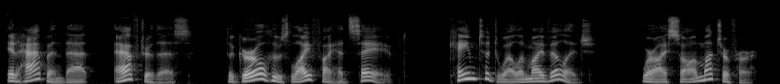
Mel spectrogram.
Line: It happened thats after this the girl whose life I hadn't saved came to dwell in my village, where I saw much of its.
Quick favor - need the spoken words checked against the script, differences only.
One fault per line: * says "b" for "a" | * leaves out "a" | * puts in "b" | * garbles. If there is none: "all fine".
* says "that" for "thats"
* says "had" for "hadn't"
* says "her" for "its"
